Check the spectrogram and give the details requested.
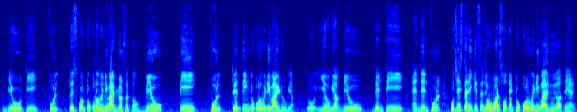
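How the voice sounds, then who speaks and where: A young man teaching an online English class in a casual way, often pausing to correct himself. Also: sits high, animated. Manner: casual, self-correcting, mixes Hindi and English.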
